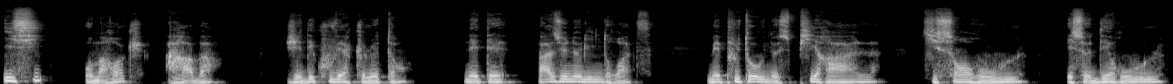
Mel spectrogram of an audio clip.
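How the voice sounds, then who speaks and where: Male host, low husky voice, slow measured poetic reading with asides. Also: a little mellow. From France. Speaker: podcast host. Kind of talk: reading a poetic first-person text aloud.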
